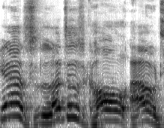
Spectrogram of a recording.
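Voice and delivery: very high, loud, echoey, reverberating voice. A character answers a player asking whether to call out, in an echoing voice. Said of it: "he says in a echoing voice".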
